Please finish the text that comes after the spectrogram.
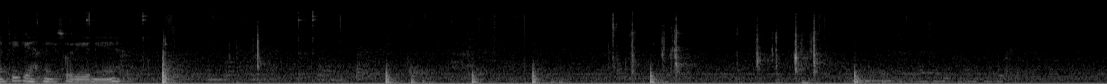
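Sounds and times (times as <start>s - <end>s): faint steady hum: 0.0s - 11.0s
computer keyboard keys clicking: 6.1s - 8.3s.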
